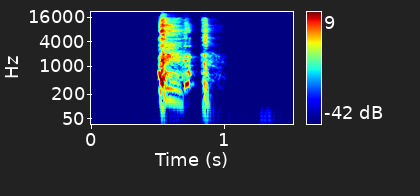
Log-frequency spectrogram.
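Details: Female: two quick, harsh, barking coughs with a loose, wet quality; wet barking cough.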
